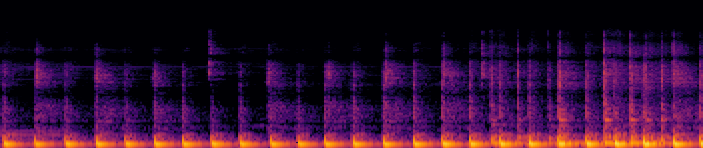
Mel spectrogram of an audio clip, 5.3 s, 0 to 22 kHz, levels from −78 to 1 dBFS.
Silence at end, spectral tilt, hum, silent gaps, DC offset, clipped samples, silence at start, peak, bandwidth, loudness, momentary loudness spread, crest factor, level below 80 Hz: 0 s; -7 dB/octave; none; none; under 0.1%; under 0.1%; 0 s; -6 dBFS; 7.8 kHz; -23 LUFS; 6 LU; 14 dB; -22 dBFS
